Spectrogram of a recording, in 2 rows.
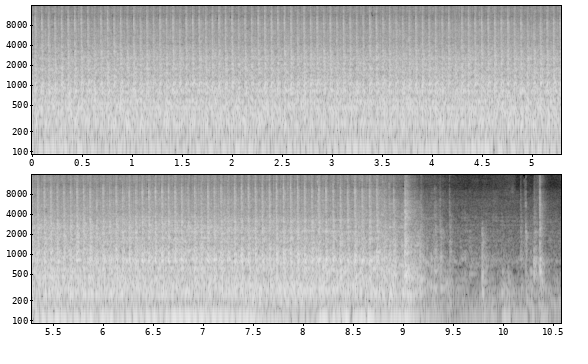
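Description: Singer 8280 electric sewing machine running fast and steady, stitching a decorative pattern stitch through fabric. It stops abruptly about nine seconds in.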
